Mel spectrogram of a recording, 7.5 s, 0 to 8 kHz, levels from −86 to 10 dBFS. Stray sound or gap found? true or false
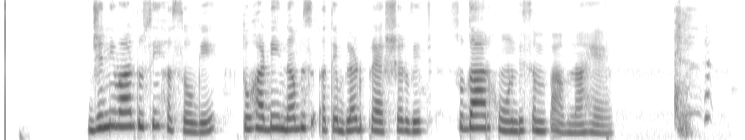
true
